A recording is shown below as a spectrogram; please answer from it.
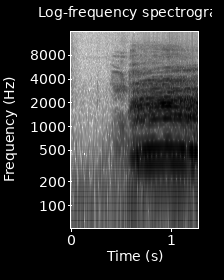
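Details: Indian dairy farm cow letting out a short, rising moo that quickly turns loud and bright, richly harmonic and held briefly.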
